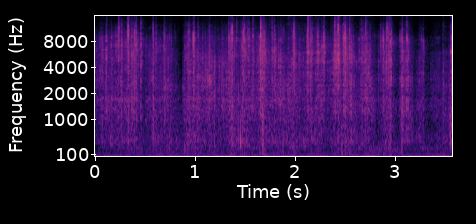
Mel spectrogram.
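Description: Small hard rune pieces shuffled and clattering together in a bag or pouch, a steady rustling rattle with quick clicks, fairly quiet, no voices.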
